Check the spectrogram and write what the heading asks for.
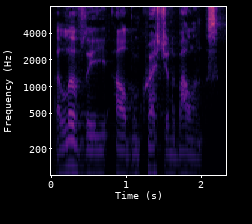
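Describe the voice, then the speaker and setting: A man speaking as a podcast guest, giving deliberate, emphatic advice as a DJ coach. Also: sits low, fairly even intonation. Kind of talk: measured, scripted-sounding advice.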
